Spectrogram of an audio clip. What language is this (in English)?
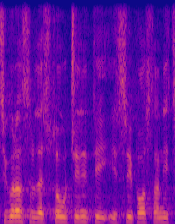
Serbian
